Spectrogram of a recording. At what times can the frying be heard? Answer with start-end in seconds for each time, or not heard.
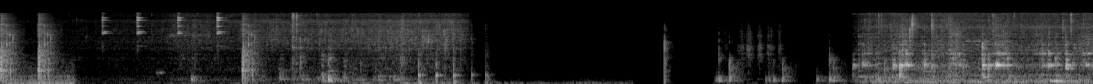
0.0-4.7, 8.5-10.9.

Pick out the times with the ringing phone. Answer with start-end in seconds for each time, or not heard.
not heard.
